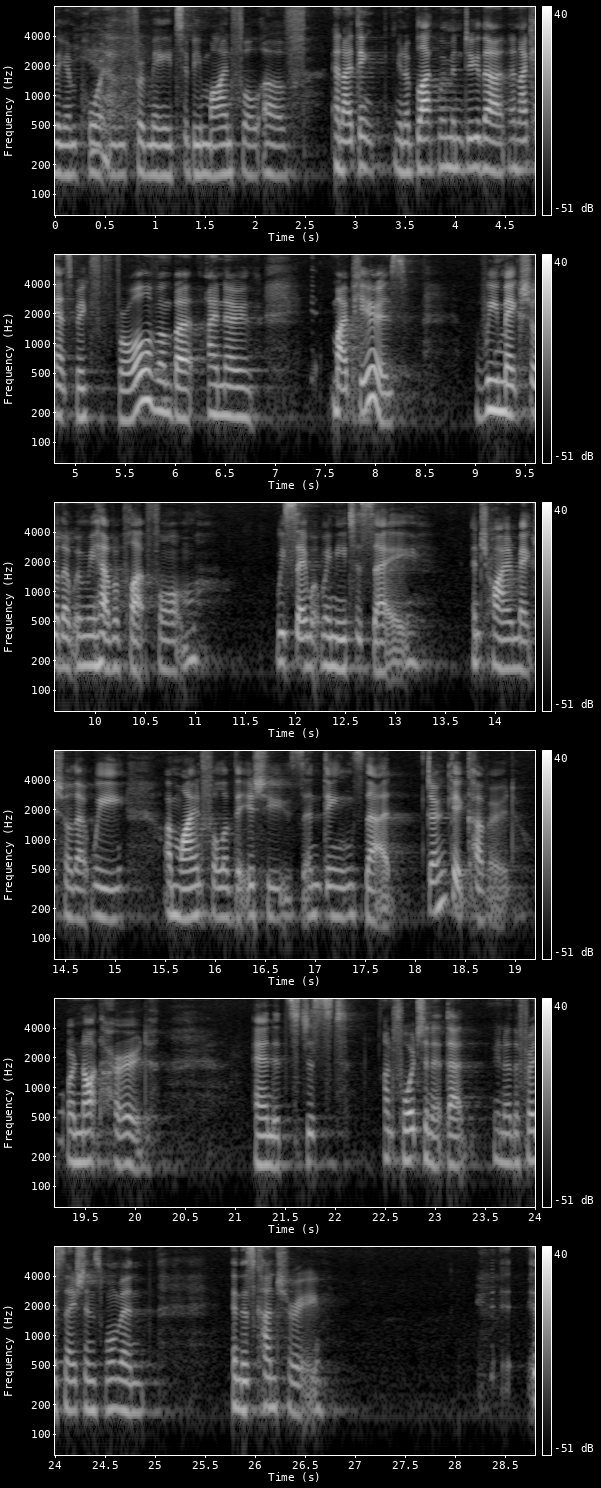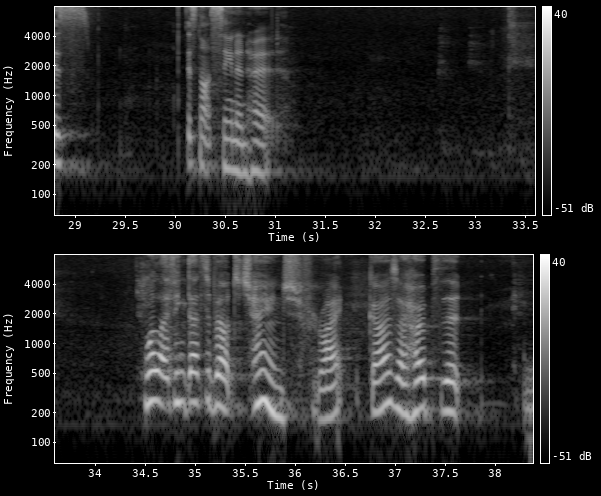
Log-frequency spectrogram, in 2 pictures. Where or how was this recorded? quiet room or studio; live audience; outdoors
live audience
